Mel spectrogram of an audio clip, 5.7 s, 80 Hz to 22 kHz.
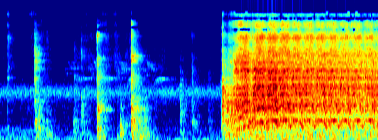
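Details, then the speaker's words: Sears Craftsman FF24 tractor engine: handling clicks, then steady rhythmic cranking churn that never catches; fuel reaching the carburetor but no spark, points suspected. "um and then I started realizing that maybe we're not getting spark so that's when I will continue with you now"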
